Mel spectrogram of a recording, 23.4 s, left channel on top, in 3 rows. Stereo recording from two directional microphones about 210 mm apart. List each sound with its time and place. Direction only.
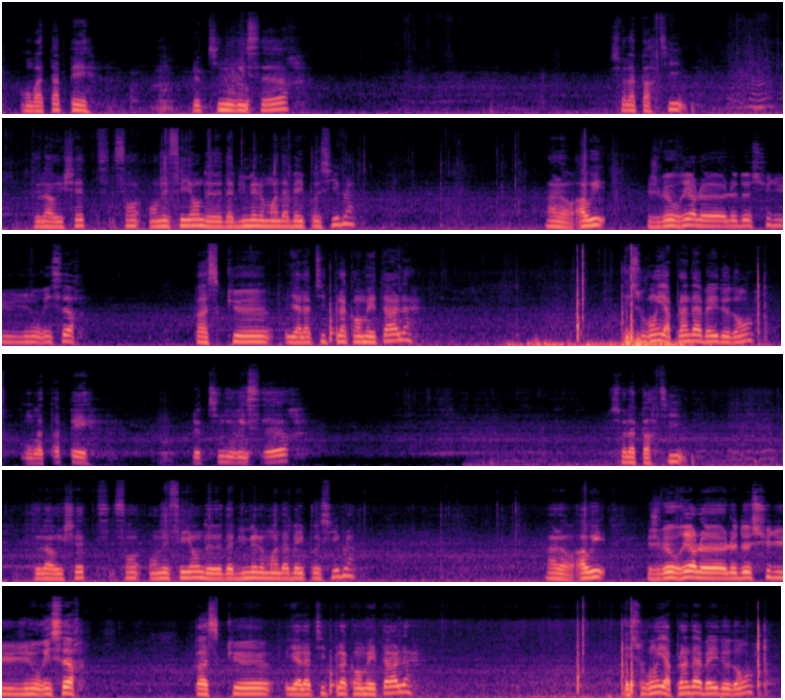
0.2 s speech: 45° left (ahead or behind)
6.0 s speech: 40° left (ahead or behind)
8.2 s speech: 40° left (ahead or behind)
13.3 s speech: 45° left (ahead or behind)
14.8 s speech: centre (ahead or behind)
17.6 s speech: 45° left (ahead or behind)
22.0 s speech: 50° left (ahead or behind)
